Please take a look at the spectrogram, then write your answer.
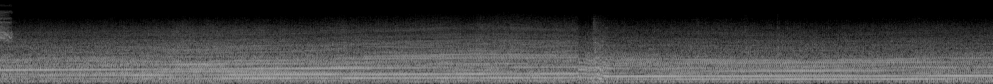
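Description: A NASCAR race car engine in a video game drones steadily with a whining transmission, pitch climbing slowly, dropping with a gear change, then rising again.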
